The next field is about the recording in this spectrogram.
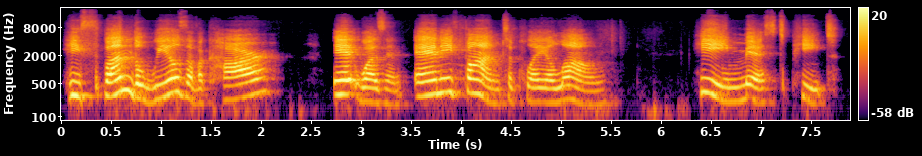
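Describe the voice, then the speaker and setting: A woman hosting a storytime for young children, reading aloud in an animated way with simple, exaggerated, encouraging questions. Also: fairly high pitch, rough recording. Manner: slow, simple wording for English learners. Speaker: children's storytime librarian host.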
